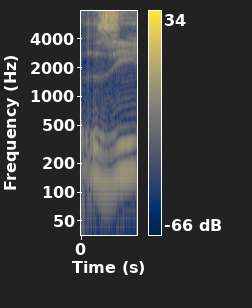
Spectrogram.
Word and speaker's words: Sie: Dear students, अगर एस के बाद वावल हरूफ में से कोई एक भी आ जाए तो जो एस है वो जेड की आवाज़ प्रोनाउंस करता है। और हम जानते हैं कि वावल हरूफ 5 होते हैं। वावल हरूफ 5 कौन से हैं? AEIOU। तो इसीलिए ये चूँकि जी में एस के बाद चूँकि वावल हरूफ आई आ रहा है, लिहाजा हम इस को हम जी प्रोनाउंस करेंगे।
